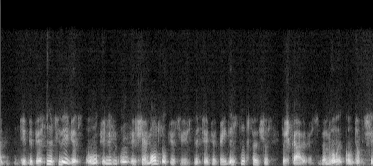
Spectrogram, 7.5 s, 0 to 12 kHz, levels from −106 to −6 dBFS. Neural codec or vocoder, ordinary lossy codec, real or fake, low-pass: autoencoder, 22.05 kHz, a latent of 192 numbers a frame, VITS, trained on one speaker; AAC, 64 kbps; fake; 9.9 kHz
